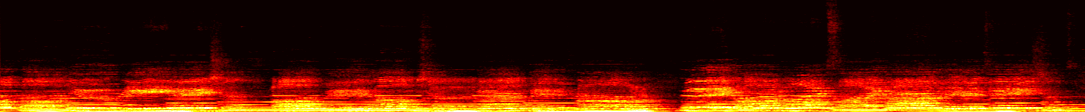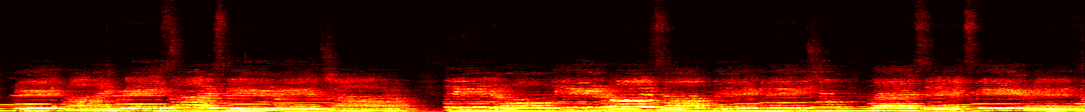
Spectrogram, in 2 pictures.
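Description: Choir singing a hymn over sustained organ chords, in long phrases with short breaks between them about ten seconds in and again a little past twenty seconds.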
